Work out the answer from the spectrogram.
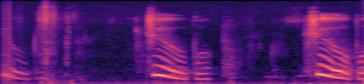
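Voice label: "cube", spoken word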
